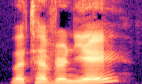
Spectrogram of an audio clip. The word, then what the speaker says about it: Le Tavernier: The chief authors of this publication are Thomas Robert, Ellie Tang, and Emmanuel Le Tavernier, I did not say that right. Le Tavernier, probably, because they have French, yeah. So Emmanuel Le Tavernier is probably correct.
